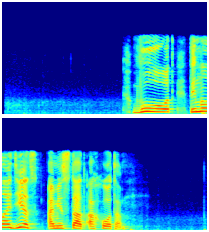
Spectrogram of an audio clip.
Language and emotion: Russian, positive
